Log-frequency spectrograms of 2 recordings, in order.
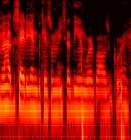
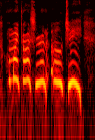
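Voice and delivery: put-on squeaky, very high, loud kid shouting; 7 dB louder than usual. Retelling what a kid said during a call: imitating a kid yelling. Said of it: "he was yelling like".

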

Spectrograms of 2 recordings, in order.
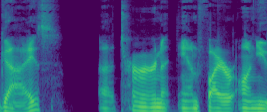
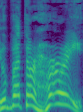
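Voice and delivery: nervous, very high-pitched voice; 3 dB louder than usual. Voicing a character urging a woman on the gangplank to hurry: nervous urging. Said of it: "Lizelle looks nervously back at the woman".

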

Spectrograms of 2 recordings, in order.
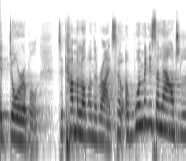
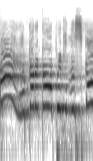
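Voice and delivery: very high, cartoon-style puppy voice. Describing a cartoon's dog characters, doing how Sky talks: Sky voice. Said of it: "this is how she talks".

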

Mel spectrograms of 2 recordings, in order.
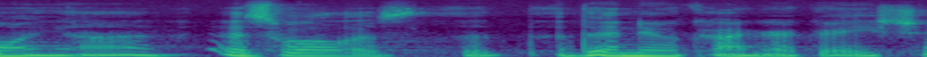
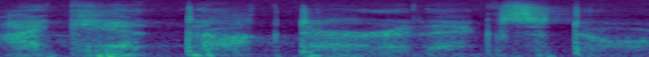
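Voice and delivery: put-on whisper, quieter. Retelling what an old neighbor said next door: imitating a neighbor whispering. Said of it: "and she started to whisper".

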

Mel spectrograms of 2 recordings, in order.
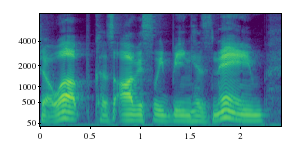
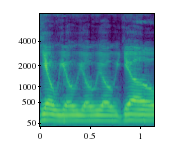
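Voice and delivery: mock street-thuggish attitude. Recalling Alpha 6 trying to be hip and cool, Alpha 6 street-thug attitude. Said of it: "with this kind of like street thuggish attitude".

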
